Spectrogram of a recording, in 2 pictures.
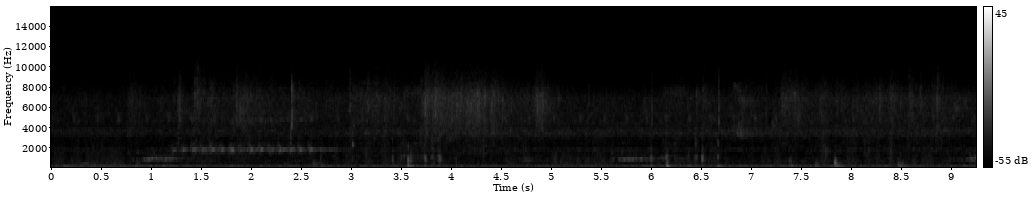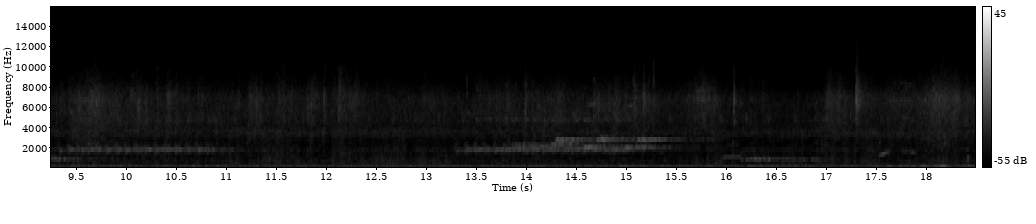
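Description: Quiet forest ambience: faint animal calls, a short rough trill repeated three times about four seconds apart, each lasting about a second, over a faint steady high hiss with a few soft chirps and ticks.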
